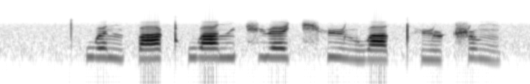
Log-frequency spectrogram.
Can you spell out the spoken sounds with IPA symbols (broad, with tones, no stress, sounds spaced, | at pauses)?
t̪ʰ w ə˥˩ n p ä˥ kʰ w a˥ n t͡ɕ ɥ ɛ˥ t͡ɕʰ y˥˩ l w ä˧˥ t̪ʰ y˧˥ ʈ͡ʂ ʊ˥˩ ŋ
